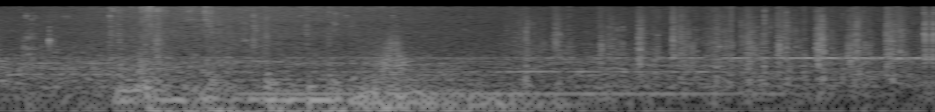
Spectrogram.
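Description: A large machine creature rumbles and clanks nearby.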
